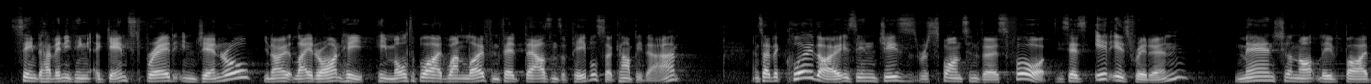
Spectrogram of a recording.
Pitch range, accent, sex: 140-230 Hz, Australian, male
